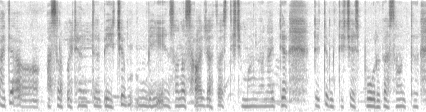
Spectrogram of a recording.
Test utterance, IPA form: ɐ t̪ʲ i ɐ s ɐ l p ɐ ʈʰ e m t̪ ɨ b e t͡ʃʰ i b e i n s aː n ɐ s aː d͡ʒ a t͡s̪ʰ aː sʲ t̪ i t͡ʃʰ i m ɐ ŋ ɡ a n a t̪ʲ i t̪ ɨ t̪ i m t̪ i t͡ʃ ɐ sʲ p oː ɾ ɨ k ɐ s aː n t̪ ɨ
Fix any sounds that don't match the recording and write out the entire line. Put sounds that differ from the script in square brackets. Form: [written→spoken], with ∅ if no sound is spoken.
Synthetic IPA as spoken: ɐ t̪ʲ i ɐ s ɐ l p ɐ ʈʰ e [m→n] t̪ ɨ b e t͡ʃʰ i b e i n s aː n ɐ s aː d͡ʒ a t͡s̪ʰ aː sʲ t̪ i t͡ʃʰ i m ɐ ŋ ɡ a n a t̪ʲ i t̪ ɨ t̪ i m t̪ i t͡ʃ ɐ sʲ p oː ɾ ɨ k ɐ s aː n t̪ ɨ

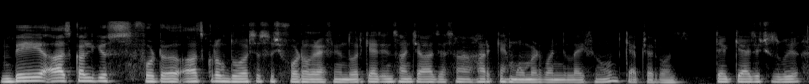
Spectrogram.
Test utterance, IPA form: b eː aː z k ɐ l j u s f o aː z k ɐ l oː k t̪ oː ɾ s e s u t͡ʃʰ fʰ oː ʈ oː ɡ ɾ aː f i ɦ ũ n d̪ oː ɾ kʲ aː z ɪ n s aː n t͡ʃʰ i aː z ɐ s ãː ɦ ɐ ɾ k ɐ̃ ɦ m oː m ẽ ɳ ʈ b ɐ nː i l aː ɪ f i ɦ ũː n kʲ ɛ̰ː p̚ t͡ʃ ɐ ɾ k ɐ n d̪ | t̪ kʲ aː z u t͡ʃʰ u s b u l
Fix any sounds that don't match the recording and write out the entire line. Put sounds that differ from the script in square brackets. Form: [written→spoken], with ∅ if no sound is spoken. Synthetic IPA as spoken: b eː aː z k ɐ l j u s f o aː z k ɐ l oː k [t̪→d̪] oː ɾ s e s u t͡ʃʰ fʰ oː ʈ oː ɡ ɾ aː f i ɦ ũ n d̪ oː ɾ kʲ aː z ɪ n s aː n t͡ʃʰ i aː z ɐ s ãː ɦ ɐ ɾ k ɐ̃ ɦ m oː m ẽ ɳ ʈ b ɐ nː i l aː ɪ f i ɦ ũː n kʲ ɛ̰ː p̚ t͡ʃ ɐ ɾ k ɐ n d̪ | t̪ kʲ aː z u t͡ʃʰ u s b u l

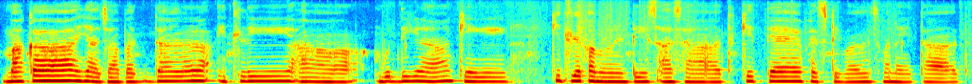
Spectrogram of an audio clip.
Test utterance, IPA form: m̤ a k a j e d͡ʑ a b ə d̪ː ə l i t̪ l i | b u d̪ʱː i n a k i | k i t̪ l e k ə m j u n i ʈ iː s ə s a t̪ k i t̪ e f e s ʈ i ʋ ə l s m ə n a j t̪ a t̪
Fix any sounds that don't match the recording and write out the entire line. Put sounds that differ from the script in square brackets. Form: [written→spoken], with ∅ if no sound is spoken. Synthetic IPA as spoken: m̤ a k a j [e→a] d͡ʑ a b ə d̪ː ə l i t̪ l i | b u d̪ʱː i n a k i | k i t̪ l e k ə m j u n i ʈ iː s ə s a t̪ k i t̪ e f e s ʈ i ʋ ə l s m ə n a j t̪ a t̪

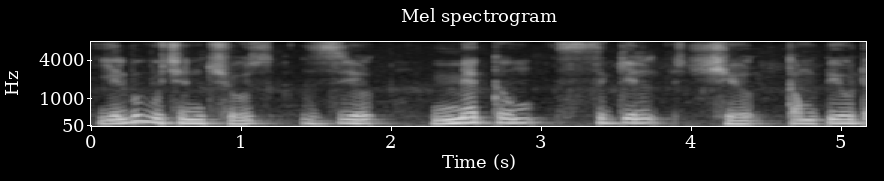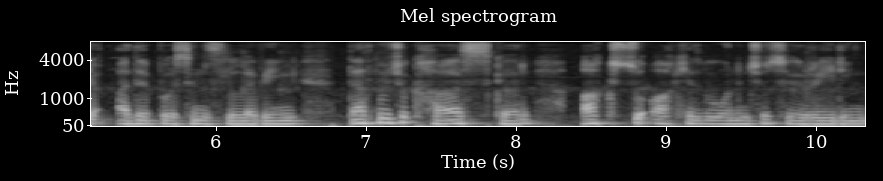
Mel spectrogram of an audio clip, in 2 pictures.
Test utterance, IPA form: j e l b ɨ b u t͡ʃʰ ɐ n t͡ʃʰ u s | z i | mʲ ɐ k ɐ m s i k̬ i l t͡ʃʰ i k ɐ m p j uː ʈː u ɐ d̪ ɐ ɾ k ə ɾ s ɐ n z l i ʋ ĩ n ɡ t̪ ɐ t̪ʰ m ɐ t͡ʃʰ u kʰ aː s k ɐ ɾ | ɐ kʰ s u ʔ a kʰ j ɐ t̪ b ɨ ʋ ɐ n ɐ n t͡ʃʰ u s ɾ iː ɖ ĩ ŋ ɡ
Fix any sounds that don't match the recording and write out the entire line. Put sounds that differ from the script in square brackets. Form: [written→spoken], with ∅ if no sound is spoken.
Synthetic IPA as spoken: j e l b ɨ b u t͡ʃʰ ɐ n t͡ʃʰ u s | z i | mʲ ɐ k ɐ m s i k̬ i l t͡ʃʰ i k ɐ m p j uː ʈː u ɐ d̪ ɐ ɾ [k→p] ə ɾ s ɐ n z l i ʋ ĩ [n→ŋ] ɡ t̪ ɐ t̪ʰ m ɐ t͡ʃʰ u kʰ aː s k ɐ ɾ | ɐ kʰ s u ʔ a kʰ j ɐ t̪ b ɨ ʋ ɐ n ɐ n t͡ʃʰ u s ɾ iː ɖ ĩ ŋ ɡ

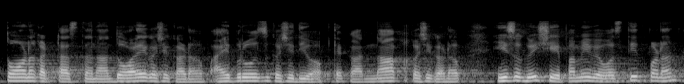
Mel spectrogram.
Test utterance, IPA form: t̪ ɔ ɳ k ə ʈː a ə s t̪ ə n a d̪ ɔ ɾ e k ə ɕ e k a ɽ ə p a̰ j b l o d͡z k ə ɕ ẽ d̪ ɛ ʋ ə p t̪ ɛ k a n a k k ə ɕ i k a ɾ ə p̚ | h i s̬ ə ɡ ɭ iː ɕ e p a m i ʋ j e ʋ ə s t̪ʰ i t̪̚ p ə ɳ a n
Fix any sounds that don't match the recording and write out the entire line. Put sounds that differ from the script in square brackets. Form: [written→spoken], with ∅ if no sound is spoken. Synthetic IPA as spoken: t̪ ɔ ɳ k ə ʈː a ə s t̪ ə n a d̪ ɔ [ɾ→ɭ] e k ə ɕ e k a ɽ ə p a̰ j b [l→ɾ] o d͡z k ə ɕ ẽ d̪ [ɛ→i] ʋ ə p t̪ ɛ k a n a k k ə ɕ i k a [ɾ→ɽ] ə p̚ | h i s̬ ə ɡ ɭ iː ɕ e p a m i ʋ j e ʋ ə s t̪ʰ i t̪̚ p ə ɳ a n

